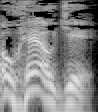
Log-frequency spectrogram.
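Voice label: positive noise, voice, male; Left 4 Dead 2; coach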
